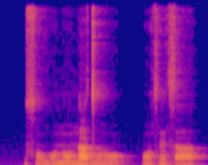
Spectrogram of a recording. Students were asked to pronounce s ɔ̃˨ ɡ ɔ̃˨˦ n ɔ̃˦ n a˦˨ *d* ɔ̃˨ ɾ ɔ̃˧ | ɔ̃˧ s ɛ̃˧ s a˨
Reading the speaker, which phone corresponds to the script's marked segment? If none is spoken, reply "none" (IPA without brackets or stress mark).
d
